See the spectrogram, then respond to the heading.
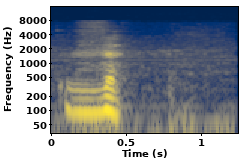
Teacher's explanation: if you want to make the voiced counterpart, the, just vibrate your vocal cords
